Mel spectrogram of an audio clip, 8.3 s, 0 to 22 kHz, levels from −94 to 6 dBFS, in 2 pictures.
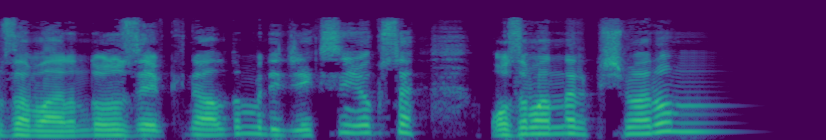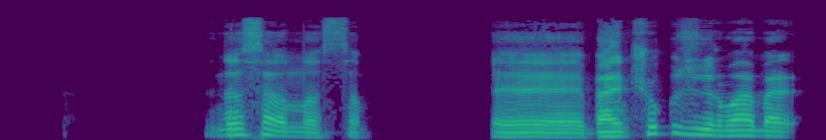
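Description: From 3.41 s to 4.47 s the speech cuts out. The last sound is drawn out into a fading buzz, followed by about 0.71 s of near silence, and the speech resumes with 1.04 s gone. This is likely a long network dropout, with the receiver filling the gap.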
